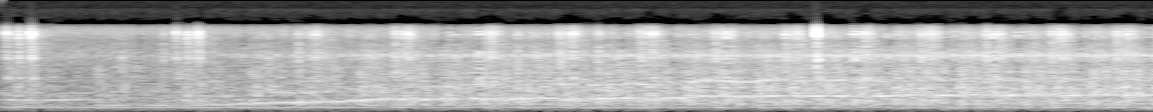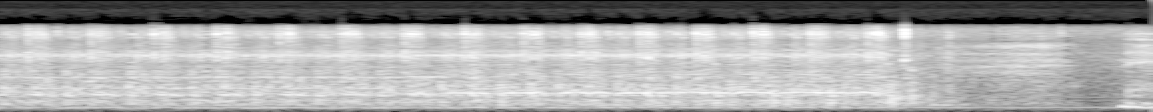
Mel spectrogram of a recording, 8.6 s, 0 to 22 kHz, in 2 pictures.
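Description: Bernina 770 QE sewing machine stitching a seam across pieced fabric strips: the motor speeds up over the first second or so, then runs steadily with a rapid even needle clatter, its pitch creeping slightly higher, and stops suddenly near the end.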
